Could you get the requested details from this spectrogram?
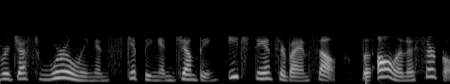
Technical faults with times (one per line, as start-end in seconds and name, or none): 3.66-3.71 packet loss with pitch repetition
